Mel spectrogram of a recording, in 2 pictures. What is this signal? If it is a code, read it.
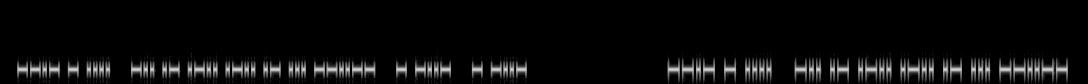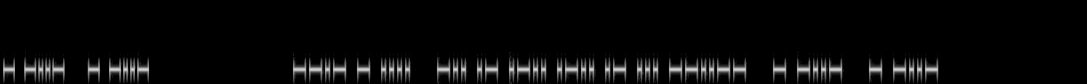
Morse code, heard as a keyed tone, about 33 wpm, 700 Hz. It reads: QTH DALLAS, TX TX QTH DALLAS, TX TX QTH DALLAS, TX TX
